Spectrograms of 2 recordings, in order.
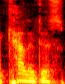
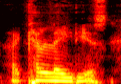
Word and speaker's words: Caladius: I was going to say Calidus, but it's not. Caladius.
